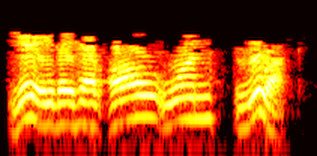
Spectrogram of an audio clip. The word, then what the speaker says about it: ruach: And that Hebrew word translated spirit there is pronounced in English, ruach, ruach.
